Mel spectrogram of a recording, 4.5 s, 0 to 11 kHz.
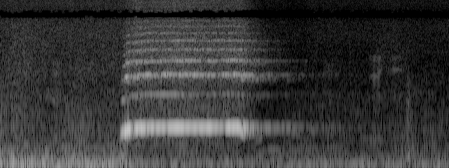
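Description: Steam locomotive whistle giving one loud blast of about a second and a half, dipping slightly in pitch as it closes, from an SDJR 7F 2-8-0 as it moves into the platform, with a low rumble from the moving engine before it.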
